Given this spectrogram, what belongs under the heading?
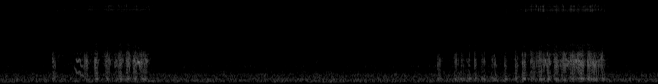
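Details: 12-year-old Chihuahua in deep sleep: two raspy, fluttering snores about four seconds apart with quiet breathing between; snoring.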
